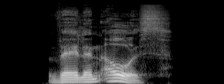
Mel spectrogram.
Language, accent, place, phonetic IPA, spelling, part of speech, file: German, Germany, Berlin, [ˌvɛːlən ˈaʊ̯s], wählen aus, verb, De-wählen aus.ogg
- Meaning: inflection of auswählen: 1. first/third-person plural present 2. first/third-person plural subjunctive I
